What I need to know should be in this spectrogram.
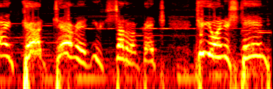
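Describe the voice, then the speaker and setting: With faint music in the background, a man performs a put-on character voice at a moderate pace. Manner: angry, shouting.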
